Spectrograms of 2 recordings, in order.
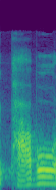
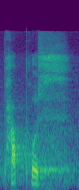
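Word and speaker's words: Πάφος: 있는 수도 껴 깁니다 여기 바보 라고 나오는데 원래 발음은 타 포스 입니다 파포스 바보 안양 그바보 아닙니다 파 포스 라는 도시로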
